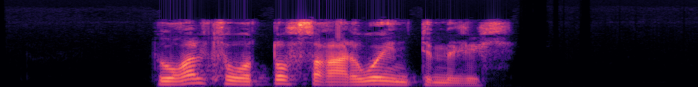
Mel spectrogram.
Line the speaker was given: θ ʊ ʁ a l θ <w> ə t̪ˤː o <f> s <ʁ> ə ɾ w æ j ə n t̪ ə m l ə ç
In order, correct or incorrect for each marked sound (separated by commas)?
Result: correct, correct, correct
